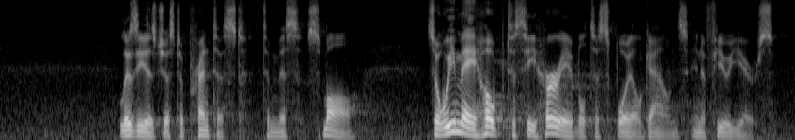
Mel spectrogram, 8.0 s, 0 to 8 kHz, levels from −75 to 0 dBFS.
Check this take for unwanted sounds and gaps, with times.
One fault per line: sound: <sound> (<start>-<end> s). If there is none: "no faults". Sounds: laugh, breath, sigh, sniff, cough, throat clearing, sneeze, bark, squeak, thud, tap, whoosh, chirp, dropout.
no faults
